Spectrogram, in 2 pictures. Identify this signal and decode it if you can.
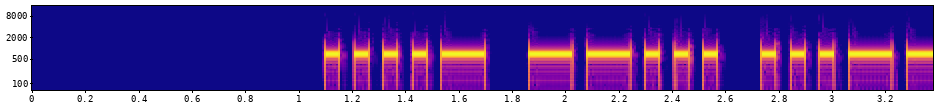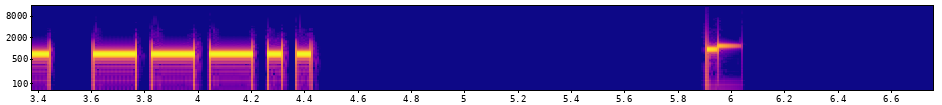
Morse code, heard as a keyed tone, about 22 wpm, 700 Hz. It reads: 4738
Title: Numbers - 4-Digit 22wpm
